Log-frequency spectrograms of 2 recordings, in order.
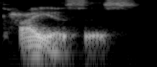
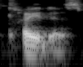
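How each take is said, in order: First: The word ends with an 'iasis' sound. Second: The word ends with an 'itis' sound. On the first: The speaker calls it right. "but it's Tiasis" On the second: The speaker calls it wrong. "Everybody says Titus"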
